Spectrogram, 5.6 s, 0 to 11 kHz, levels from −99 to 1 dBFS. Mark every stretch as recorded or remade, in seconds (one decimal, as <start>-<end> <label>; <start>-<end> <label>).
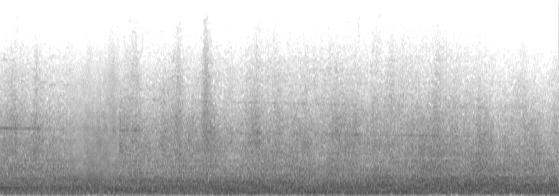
0.0-0.7 recorded; 0.7-1.2 remade; 1.2-5.6 recorded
